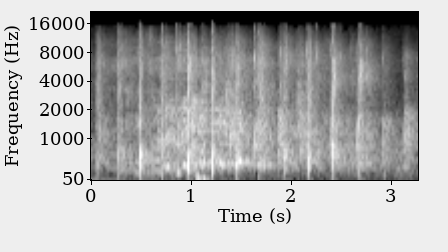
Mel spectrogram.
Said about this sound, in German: deswegen, also auch Applaus.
